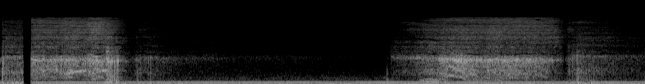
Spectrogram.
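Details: Snoring during sleep recorded with a phone snore-recording app: two long, rough, rattling snores on breaths about four seconds apart, with snorting, over a steady low hum.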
